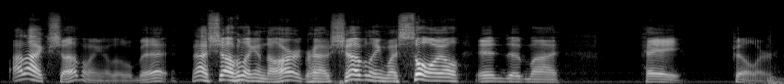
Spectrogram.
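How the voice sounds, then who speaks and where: On a very clean recording with a silent background, a man with a fairly high pitch speaks at a moderate pace, with very wide pitch swings and big swings in loudness. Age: 60s. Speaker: gardening vlogger. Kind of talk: casual monologue tutorial. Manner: animated.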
